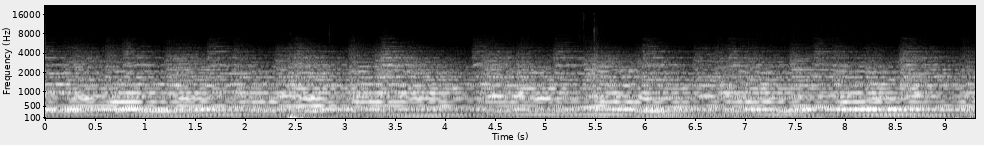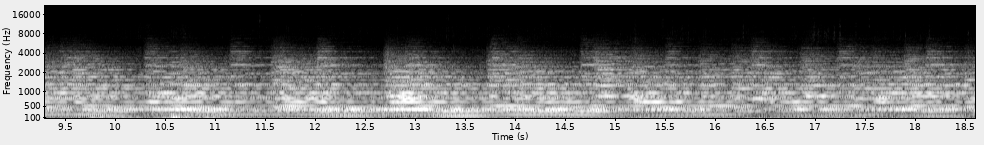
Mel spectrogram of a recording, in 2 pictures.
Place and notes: Katedralna, Opole, Poland - (43) The cathedral bells
Binaural recording of the cathedral bells in Opole.
recorded with Soundman OKM + Zoom H2n
sound posted by Katarzyna Trzeciak
województwo opolskie, Polska, 13 November 2016, 12:00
